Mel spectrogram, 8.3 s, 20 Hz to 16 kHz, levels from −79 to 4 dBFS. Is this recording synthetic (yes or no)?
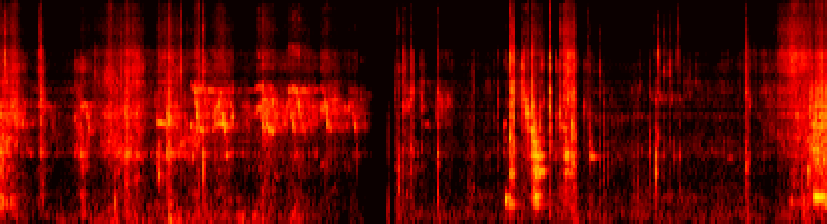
yes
